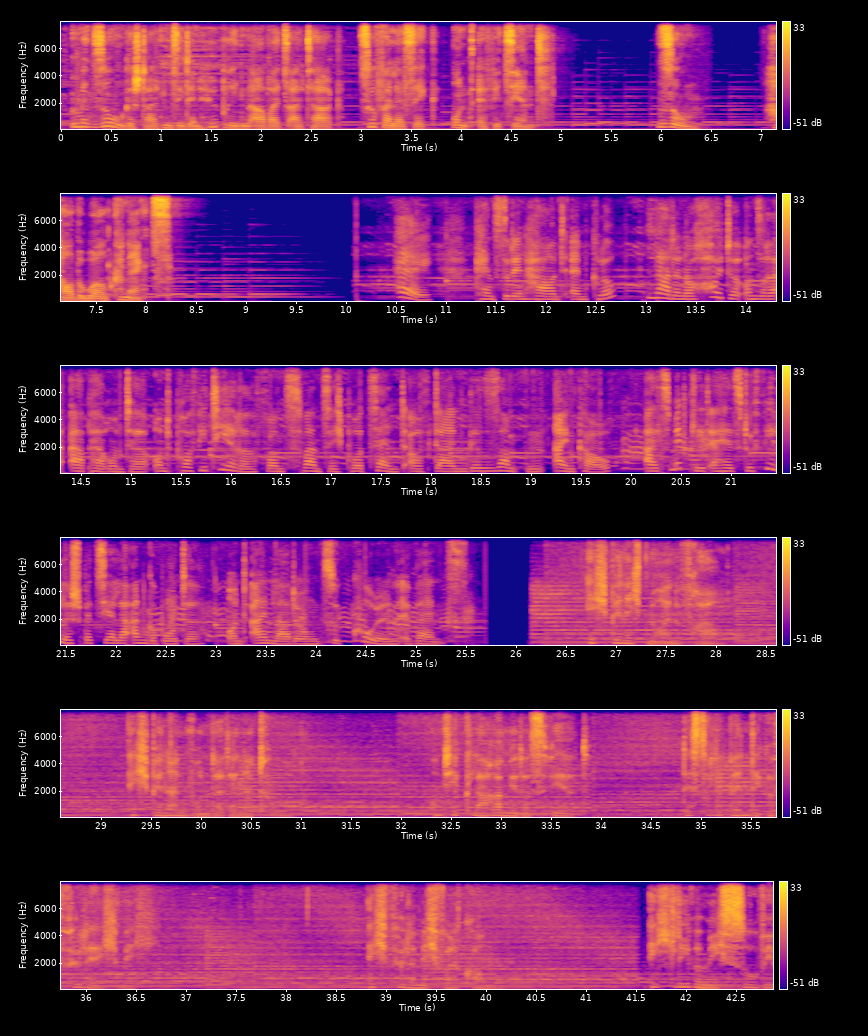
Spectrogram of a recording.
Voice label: German commercial

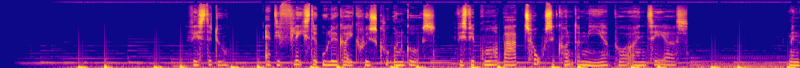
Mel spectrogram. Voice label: Danish Commercial; VOICEFOX

